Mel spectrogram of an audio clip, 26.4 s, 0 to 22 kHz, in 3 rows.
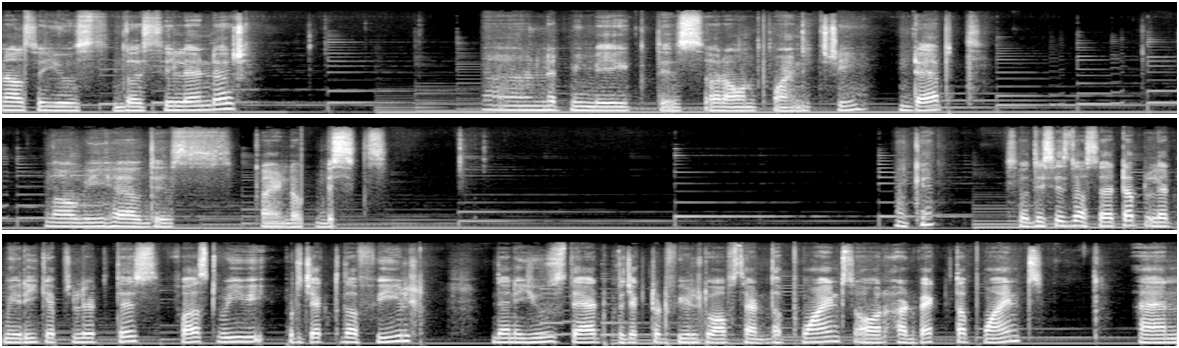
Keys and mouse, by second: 4.0 click, 12.7 ctrl+space, 16.1-17.8 drag.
